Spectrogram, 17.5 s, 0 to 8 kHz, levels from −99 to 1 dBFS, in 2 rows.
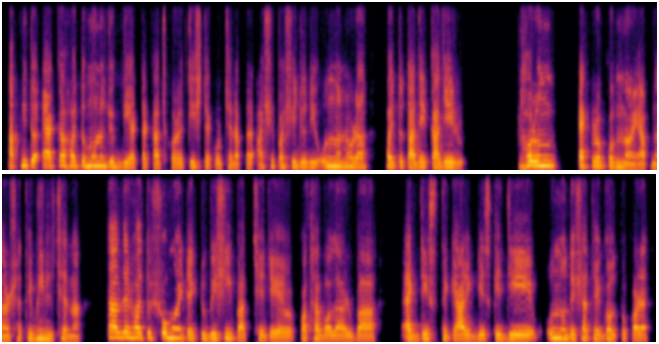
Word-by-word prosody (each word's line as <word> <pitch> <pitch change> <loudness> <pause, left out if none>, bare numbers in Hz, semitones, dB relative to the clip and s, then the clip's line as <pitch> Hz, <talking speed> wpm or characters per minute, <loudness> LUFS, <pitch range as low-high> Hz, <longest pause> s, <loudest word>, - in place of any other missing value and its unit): আপনি 210 +4 -2
তো - - +7 0.2
একা 220 +3 0
হয়তো 235 0 +1
মনোযোগ 225 -2 +2
দিয়ে 200 -1 0
একটা 200 - -5
কাজ 190 -2 -1
করার 195 0 -4
চেষ্টা 210 0 -3
করছেন। 180 +2 -7
আপনার 190 +1 -6
আশেপাশে 210 0 -5
যদি 205 0 -1
অন্যান্যরা 210 -1 +2 0.3
হয়তো 220 -1 +1
তাদের 200 +1 +3
কাজের 205 +1 +3 0.9
ধরন 240 +2 +8 0.5
একরকম 215 -1 -1
নয়, 170 -2 -1
আপনার 175 -1 -4
সাথে 205 +1 -5
মিলছে 205 +1 +1
না। 170 - -3 0.4
তাদের 255 -1 +5
হয়তো 240 0 +3
সময়টা 230 -2 +4
একটু 215 +2 -5
বেশিই 210 +1 0
পাচ্ছে 180 +1 -3
যে 180 - 0 0.4
কথা 205 +1 -1
বলার 180 -2 0
বা 180 -1 +2 0.6
১ 200 - -1
ডেস্ক 210 0 0
থেকে 205 -1 -3
আরেক 185 -1 +2
ডেস্কে 195 +1 -2
যেয়ে 195 -1 +4 0.3
অন্যদের 210 -3 +2
সাথে 205 0 -2 0.2
গল্প 200 -2 -1
করা। 185 -1 +2
205 Hz, 155 wpm, -19 LUFS, 195-220 Hz, 0.9 s, ধরন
